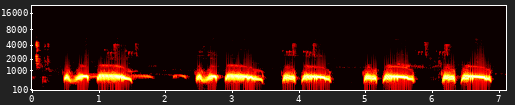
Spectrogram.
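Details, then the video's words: Spotted dove repeating 'thổ'-voice 'thúc gù' coos, used to spur and train newly caught doves. Five low, hollow two-part phrases, each a quick note then a longer coo, come about every second and a half, steady and unhurried. "tiếng chim cu gáy THÚC GÙ, cu gáy giọng thổ bài bản dùng tập bổi"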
